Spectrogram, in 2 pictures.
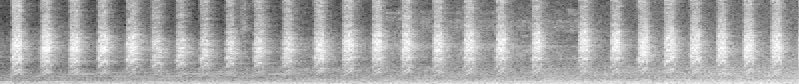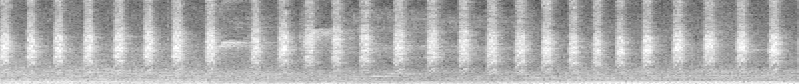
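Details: Rapid, high chipping of a little spiderhunter, used as a lure to make untrained birds sing. The notes run continuously, nearly three per second, over a low background hum.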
